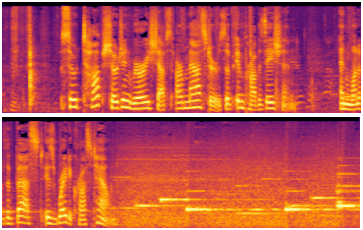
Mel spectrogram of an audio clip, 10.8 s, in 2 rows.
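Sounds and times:
speech: 0.1 - 7.4
traditional daily 5 p.m. chimes in Tokyo: 7.1 - 10.7.

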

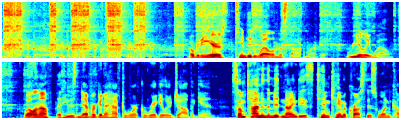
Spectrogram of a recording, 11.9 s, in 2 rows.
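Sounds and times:
dot matrix printer printing, hooked to an old floppy-drive computer: 0.0 - 6.4
speech: 2.8 - 11.9.

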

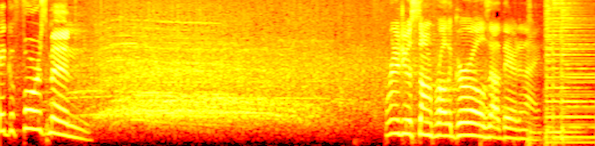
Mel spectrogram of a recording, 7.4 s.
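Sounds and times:
speech: 0.0 - 1.3, 4.8 - 7.0
crowd noise at a country music concert: 0.6 - 5.8
audience applause at a country music concert: 0.8 - 5.3.

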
